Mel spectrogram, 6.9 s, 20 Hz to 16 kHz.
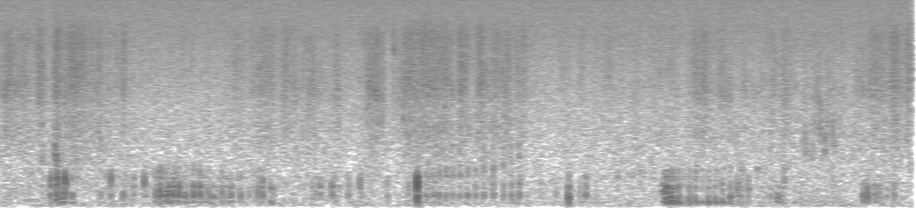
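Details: Hunger stomach growling after skipping lunch and dinner, growling badly at 3 a.m.: low gurgling rumbles and bubbling squelches from an empty stomach, borborygmi.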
